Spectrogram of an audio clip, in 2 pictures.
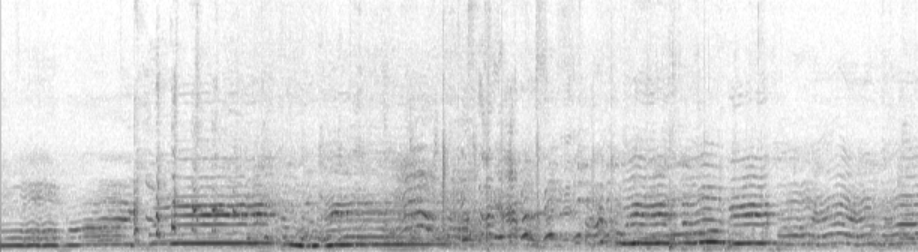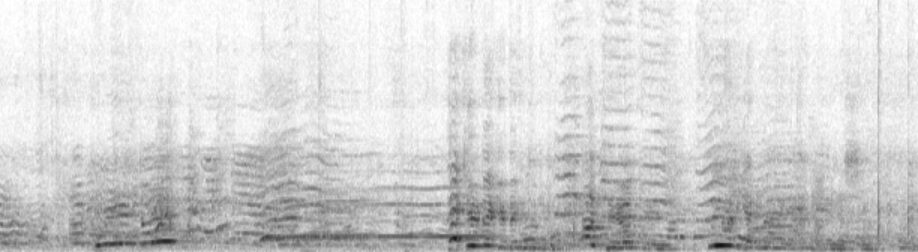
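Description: A young woman sings through a microphone in a large hall.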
